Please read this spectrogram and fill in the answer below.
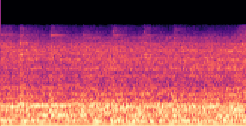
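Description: Live heavy metal band playing loud, with distorted electric guitar in a dense, steady wall of sound.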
